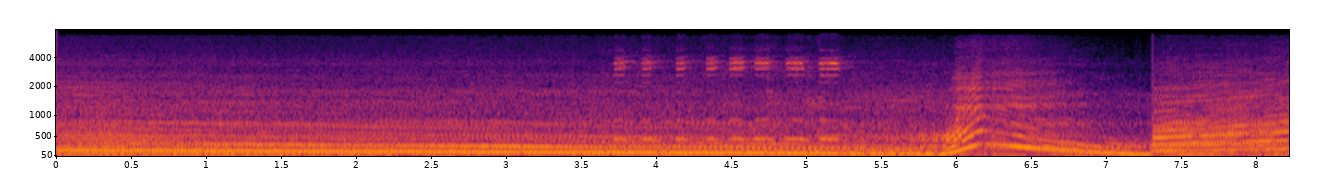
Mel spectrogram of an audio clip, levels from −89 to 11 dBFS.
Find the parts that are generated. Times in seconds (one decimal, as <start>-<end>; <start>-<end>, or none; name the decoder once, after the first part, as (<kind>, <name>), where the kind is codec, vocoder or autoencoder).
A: 2.3-3.1 (vocoder, BigVGAN v2); 3.5-5.4; 6.7-8.2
